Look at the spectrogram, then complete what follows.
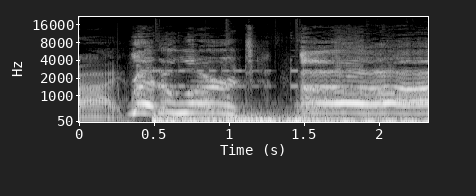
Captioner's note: bell ringing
